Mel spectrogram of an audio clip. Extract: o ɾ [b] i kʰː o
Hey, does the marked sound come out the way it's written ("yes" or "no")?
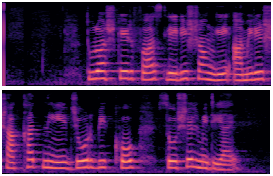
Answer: yes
